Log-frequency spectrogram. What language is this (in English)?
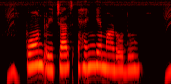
Kannada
